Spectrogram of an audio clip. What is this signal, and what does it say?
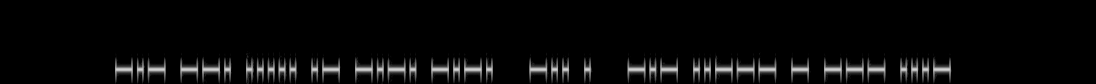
Morse code, heard as a keyed tone, about 22 wpm, 700 Hz. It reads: KG5ACC DE K2TOV
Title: USA Callsign DE Callsign 22wpm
